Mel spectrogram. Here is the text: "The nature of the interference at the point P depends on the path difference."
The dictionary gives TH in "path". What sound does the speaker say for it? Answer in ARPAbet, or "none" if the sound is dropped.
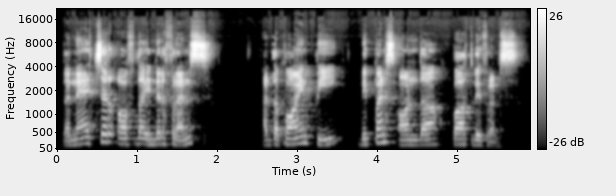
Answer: T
